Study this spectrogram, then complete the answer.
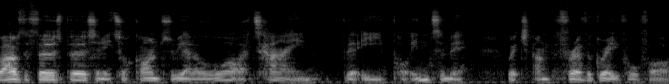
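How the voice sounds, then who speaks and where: A man's very deep, low-pitched speech, its pitch varying in an ordinary way. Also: moderate pace. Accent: Mancunian. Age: 20s. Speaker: builder and channel host. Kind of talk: casual vlog introduction.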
